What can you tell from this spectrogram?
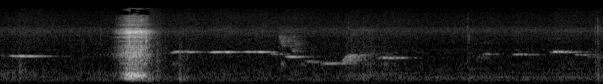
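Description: A person whistling a slow tune in held notes that step up and down. About a second in there is a short, loud burst of noise.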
